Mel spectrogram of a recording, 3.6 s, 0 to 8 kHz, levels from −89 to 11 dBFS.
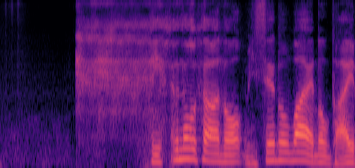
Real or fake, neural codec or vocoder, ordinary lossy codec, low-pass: fake; codec, 16 kHz, 1 kbps, FunCodec, trained on LibriTTS, 50 frames a second; none; none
